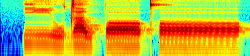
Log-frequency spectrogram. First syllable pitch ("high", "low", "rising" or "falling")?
falling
